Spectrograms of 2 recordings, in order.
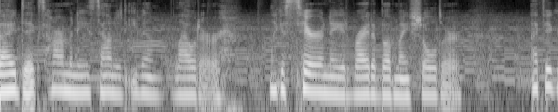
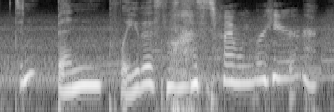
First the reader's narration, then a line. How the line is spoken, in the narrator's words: let out a drunken chuckle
